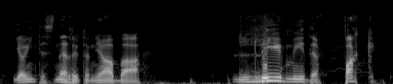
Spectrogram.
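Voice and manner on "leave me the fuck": mock very aggressive, high, dragged out very slow. Recounting snapping back at a guy who urged them to drop the phone: retelling an aggressive outburst. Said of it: "blir jätteaggressiv".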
